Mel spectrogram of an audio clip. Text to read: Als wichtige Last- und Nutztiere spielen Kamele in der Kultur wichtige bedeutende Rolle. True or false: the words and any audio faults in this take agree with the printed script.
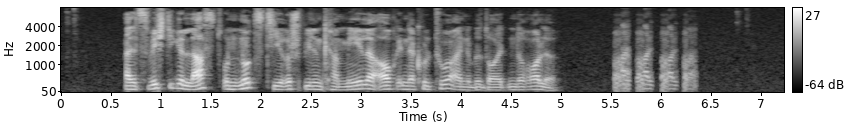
false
